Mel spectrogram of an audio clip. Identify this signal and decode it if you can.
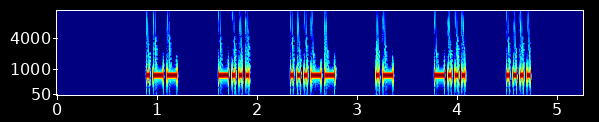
Morse code, heard as a keyed tone, about 34 wpm, spaced as for 16 wpm, 700 Hz. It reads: WB3ABH
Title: USA Call Signs - 6 Characters - 4x Character Spacing - 35wpm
